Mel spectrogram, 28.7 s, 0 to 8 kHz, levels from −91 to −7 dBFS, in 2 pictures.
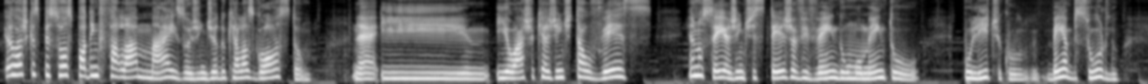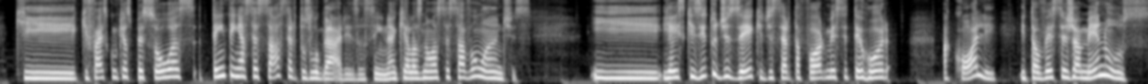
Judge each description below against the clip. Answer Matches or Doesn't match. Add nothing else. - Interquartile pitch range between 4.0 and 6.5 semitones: Doesn't match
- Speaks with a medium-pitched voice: Doesn't match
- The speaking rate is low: Doesn't match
